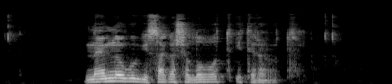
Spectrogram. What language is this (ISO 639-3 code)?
mkd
